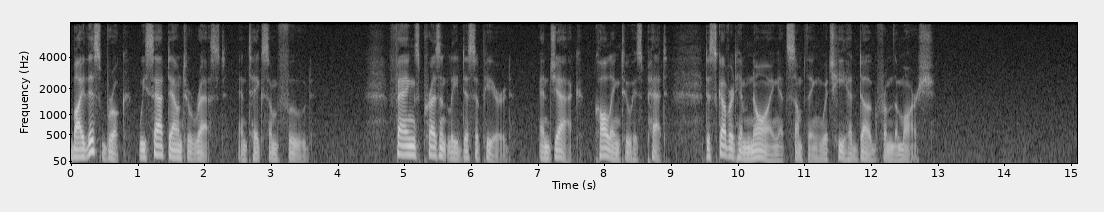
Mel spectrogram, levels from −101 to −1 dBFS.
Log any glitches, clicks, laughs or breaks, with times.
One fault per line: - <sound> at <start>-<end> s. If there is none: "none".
none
